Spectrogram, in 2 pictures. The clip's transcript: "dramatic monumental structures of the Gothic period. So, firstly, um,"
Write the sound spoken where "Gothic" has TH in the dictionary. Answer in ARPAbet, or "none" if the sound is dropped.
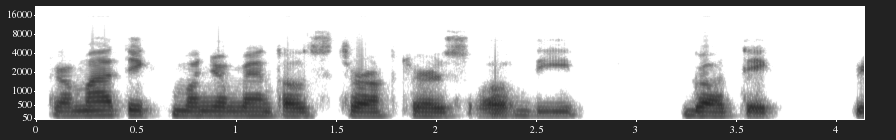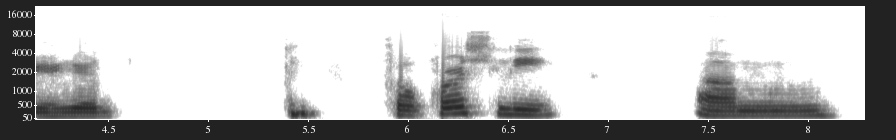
T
